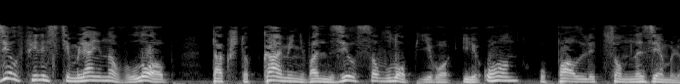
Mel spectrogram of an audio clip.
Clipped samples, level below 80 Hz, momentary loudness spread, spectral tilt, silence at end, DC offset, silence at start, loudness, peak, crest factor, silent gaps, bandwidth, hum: under 0.1%; -42 dBFS; 6 LU; -7.5 dB/octave; 0 s; under 0.1%; 0 s; -19 LUFS; -4 dBFS; 14 dB; none; 6.6 kHz; none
